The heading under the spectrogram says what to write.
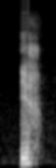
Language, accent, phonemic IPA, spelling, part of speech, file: French, France, /iʁ/, -ir, suffix, LL-Q150 (fra)--ir.wav
- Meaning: forms the infinitives of many verbs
